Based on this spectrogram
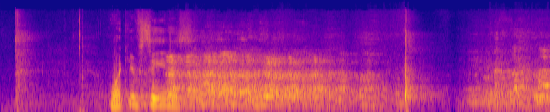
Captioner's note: audience laughing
